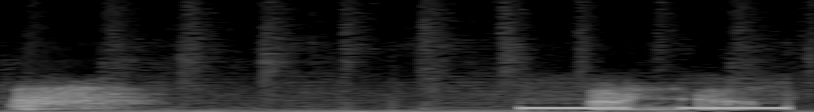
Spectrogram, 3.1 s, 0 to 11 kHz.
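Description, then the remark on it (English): Telephone tones sound as a morning phone call to Will Young connects at 7:20: two loud, steady electronic beeps in quick succession, following a brief burst of muffled noise and a quiet stretch. “Because we rang him this morning as well.”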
